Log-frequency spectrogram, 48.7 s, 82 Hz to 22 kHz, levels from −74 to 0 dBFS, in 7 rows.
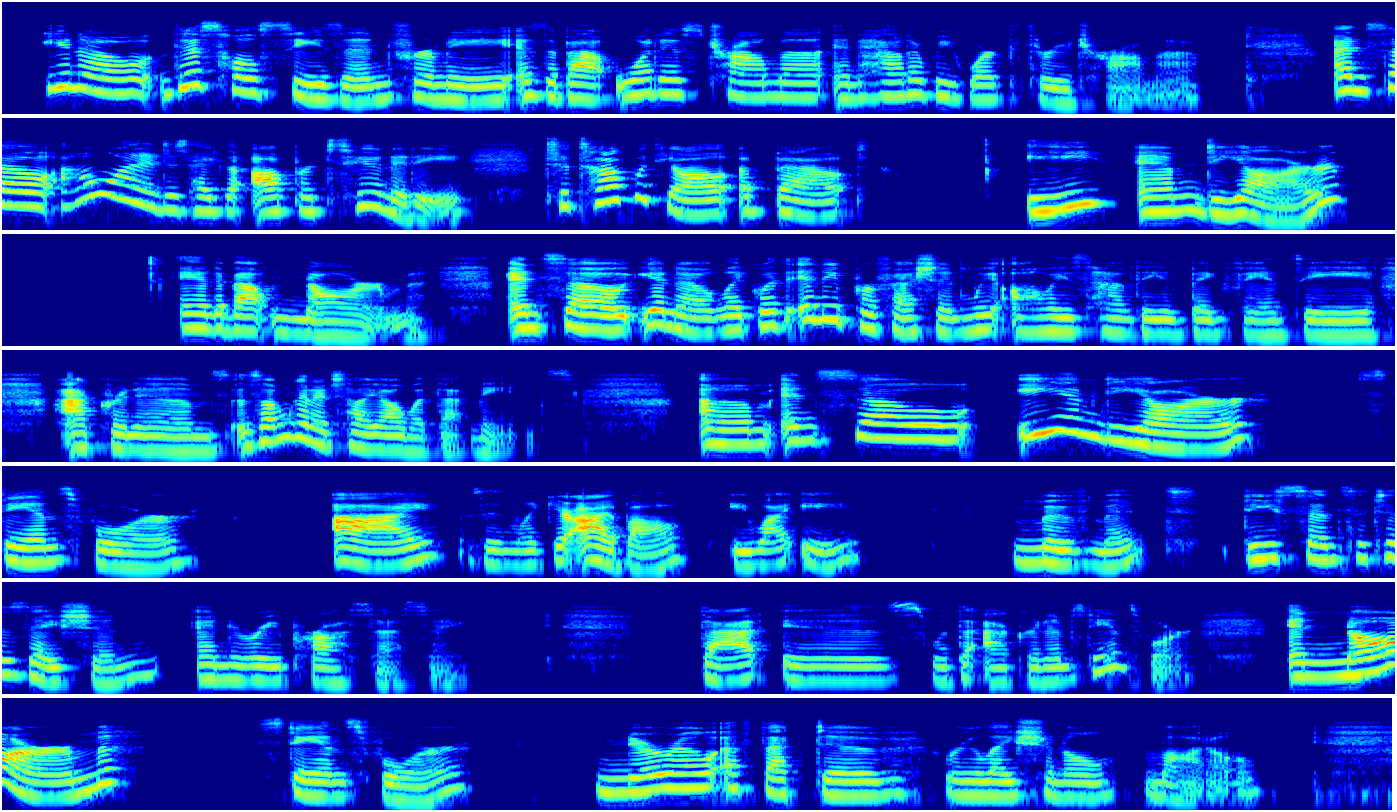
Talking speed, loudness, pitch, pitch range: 110 wpm, -30 LUFS, 195 Hz, 170-240 Hz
